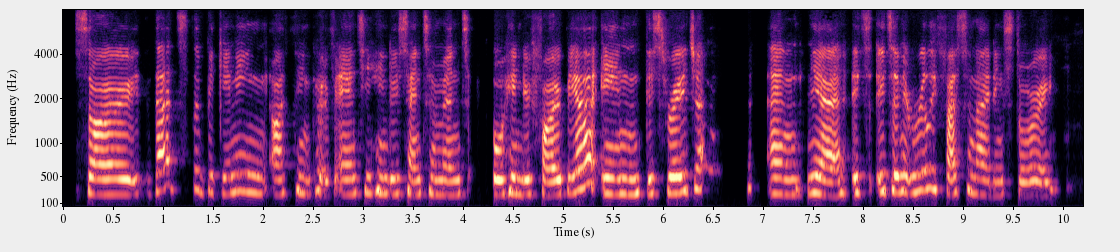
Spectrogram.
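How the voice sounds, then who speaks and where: A high-pitched woman with an Australian accent. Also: ordinary pitch variation, moderate pace. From Australia, outback Queensland. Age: 40s. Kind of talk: interview.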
